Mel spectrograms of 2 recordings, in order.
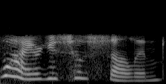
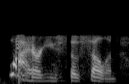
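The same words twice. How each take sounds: First: The question sounds gentle and loving. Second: The question sounds irritated and impatient. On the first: The speaker is caring and concerned. The speaker calls it wrong. "I have tried to read that in a gentle, loving" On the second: The speaker is annoyed, not concerned. The speaker calls it right. "You can hear her attitude"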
